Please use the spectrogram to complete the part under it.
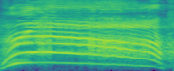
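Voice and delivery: high, drawn-out shouted line; roaring shout. Acted. The beast roars while backing into the jungle. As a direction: shout it like a roar.

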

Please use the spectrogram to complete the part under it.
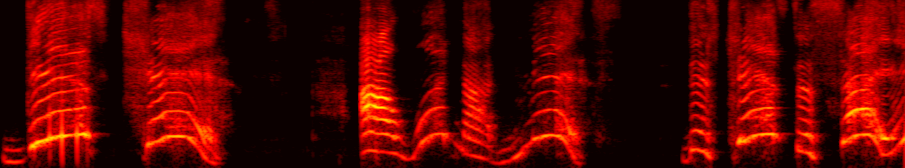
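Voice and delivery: very high, very slow, held words, near-shouted; grandmother's dramatic recital. Retold or imitated. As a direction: hold every word like an excited grandma. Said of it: "this is how I want you to say it".

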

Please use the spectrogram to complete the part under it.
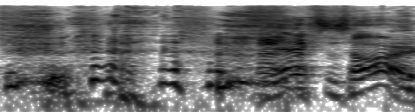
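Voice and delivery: laughing through a held tongue; slow and garbled; holding tongue with fingers. Shown as a demonstration. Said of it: "Now say Max".

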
